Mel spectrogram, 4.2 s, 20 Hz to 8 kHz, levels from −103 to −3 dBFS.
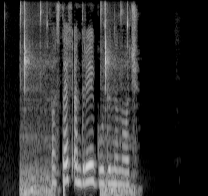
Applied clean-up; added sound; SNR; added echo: classical method spectral subtraction.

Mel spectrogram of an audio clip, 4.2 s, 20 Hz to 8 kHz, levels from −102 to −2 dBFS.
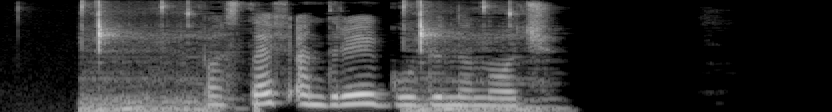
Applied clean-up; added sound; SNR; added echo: classical method Wiener filter.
